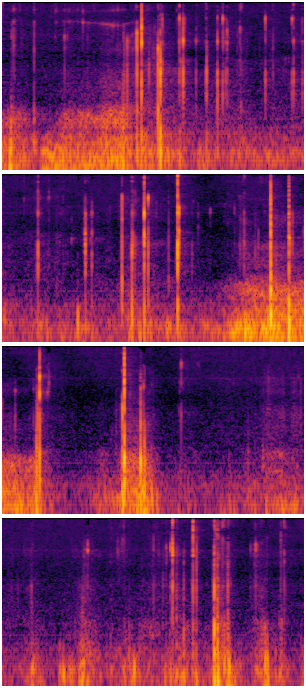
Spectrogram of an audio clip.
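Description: Both hands rub the backs of an oiled pink silicone ear-model microphone with fingertips and nails. Deep, muffled rubbing swells in and out, broken by sharp, bright nail scratches and ticks, with quieter stretches between heavier passes.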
